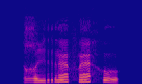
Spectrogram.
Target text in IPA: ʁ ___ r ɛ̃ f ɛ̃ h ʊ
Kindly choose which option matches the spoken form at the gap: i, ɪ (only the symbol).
i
